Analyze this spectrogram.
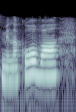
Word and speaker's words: Minakov: But if it's the male form, Minakova, the V is turning into F and pronounced a little bit slight. Sometimes you cannot hear it. Stepanov, Minakov, it's a short F.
